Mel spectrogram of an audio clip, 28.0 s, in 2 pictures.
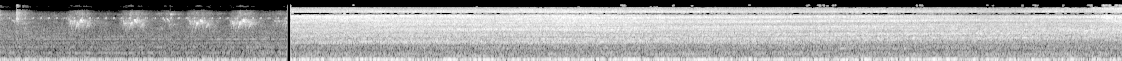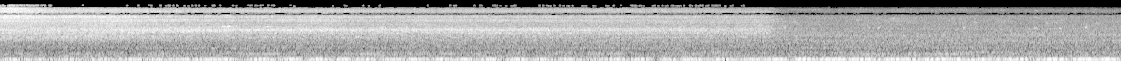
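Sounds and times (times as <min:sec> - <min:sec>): diesel train rumbling: 0:00.0 - 0:28.0
hiss: 0:03.6 - 0:23.8.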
